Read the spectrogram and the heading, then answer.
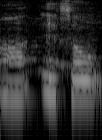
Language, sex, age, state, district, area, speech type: Nepali, female, 60+, West Bengal, Jalpaiguri, rural, spontaneous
